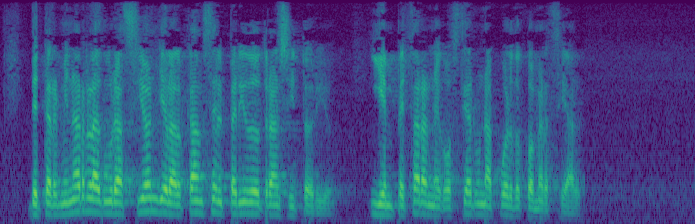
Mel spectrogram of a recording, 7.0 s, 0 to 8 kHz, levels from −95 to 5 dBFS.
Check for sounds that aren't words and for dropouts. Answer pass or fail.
pass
